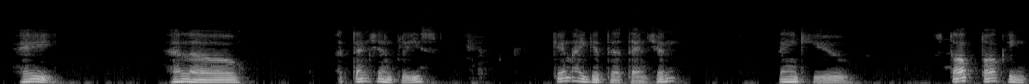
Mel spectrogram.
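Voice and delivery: loud, emphatic calls for a room's attention. Shown as a demonstration. Teacher modelling attention calls for students, loud and emphatic. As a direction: call the class to order, firmly.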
